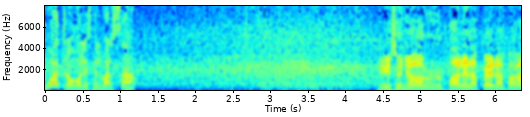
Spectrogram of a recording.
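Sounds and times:
stadium crowd applauding: 0.0s - 6.3s
speech: 0.2s - 1.4s, 4.4s - 6.3s.

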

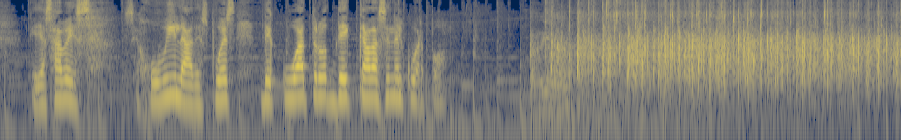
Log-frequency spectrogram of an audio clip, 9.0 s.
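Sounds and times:
speech: 0.3s - 4.6s, 5.4s - 5.8s
colleagues applauding: 5.3s - 8.9s.

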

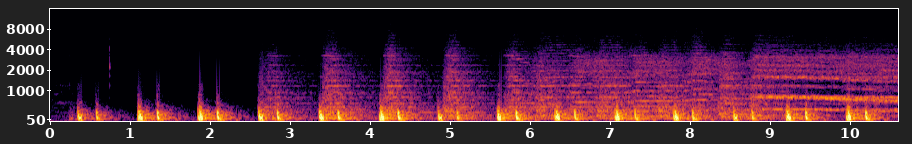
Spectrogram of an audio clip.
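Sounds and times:
steady thumping fetal heartbeat: 0.2s - 10.4s
dramatic funeral requiem music with swelling orchestral tones: 2.6s - 10.6s.

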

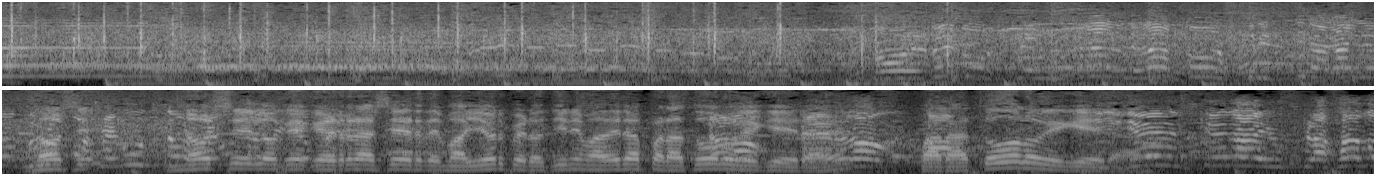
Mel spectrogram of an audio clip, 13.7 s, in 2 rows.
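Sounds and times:
crowd applause and cheering: 0.0s - 9.2s
speech: 7.0s - 12.7s.

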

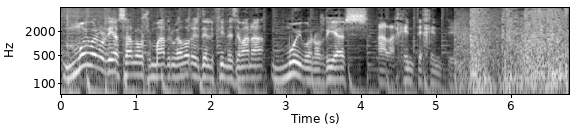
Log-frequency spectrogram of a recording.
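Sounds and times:
speech: 0.1s - 6.3s
explosions from intense overnight aerial bombing of Beirut with heavy munitions: 5.3s - 6.7s.

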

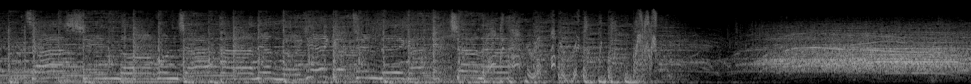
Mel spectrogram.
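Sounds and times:
loud pop music with a heavy, punchy beat: 0.0s - 7.0s
Korean festival crowd cheering and screaming at the World K-Pop Festival in Chingwon: 6.4s - 9.7s.

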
